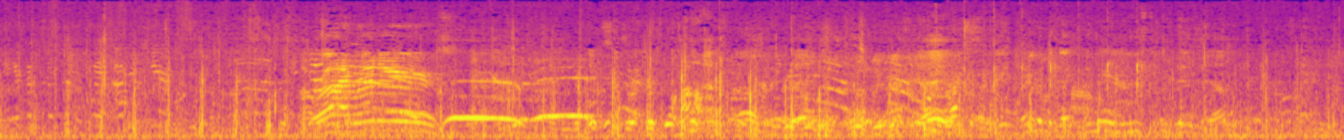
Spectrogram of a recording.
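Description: Many runners' footsteps patter steadily on pavement.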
